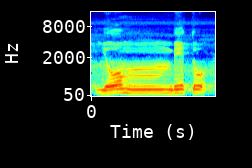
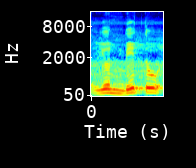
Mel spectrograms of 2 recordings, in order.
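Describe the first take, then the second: First: The nasal before the b sounds like m. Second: The nasal before the b sounds like n. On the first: The speaker calls it right. "tapi yumbitu" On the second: The speaker calls it wrong. "bukan bahasanya yunbitu"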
